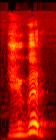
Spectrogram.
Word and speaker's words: жүгір: Жүгір, мягко произносится, да?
